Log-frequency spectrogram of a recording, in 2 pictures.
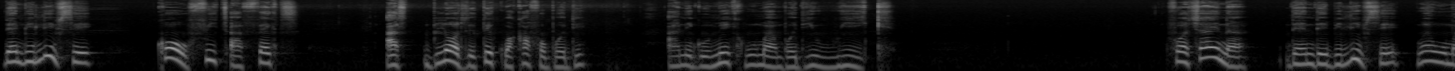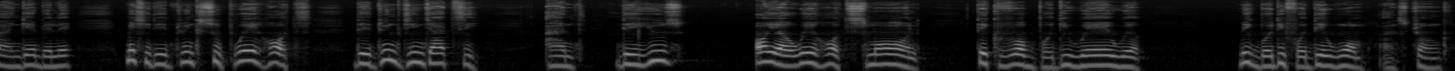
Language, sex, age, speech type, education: Nigerian Pidgin, female, 30-45, spontaneous, tertiary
